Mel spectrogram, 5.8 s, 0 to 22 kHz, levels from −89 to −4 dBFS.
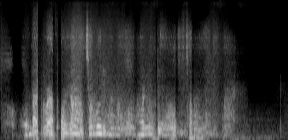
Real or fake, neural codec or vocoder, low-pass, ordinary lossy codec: fake; codec, 44.1 kHz, 0.9 kbps, DAC; none; none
